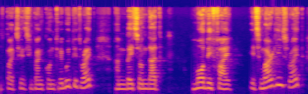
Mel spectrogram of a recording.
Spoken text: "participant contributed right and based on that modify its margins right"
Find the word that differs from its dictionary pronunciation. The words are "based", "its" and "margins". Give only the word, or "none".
margins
